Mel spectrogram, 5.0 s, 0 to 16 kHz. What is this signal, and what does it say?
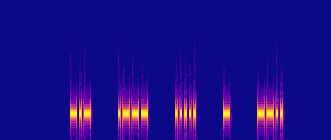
Morse code, heard as a keyed tone, about 36 wpm, spaced as for 16 wpm, 700 Hz. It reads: KJ5TZ
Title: USA Call Signs - 5 Characters - 4x Character Spacing - 35wpm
